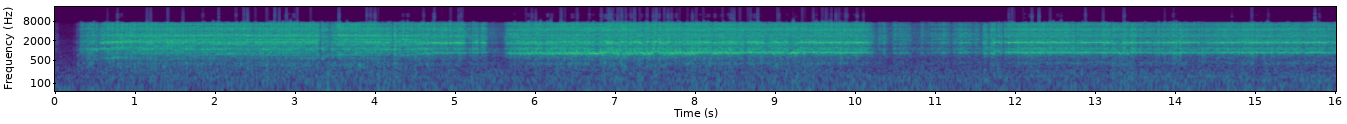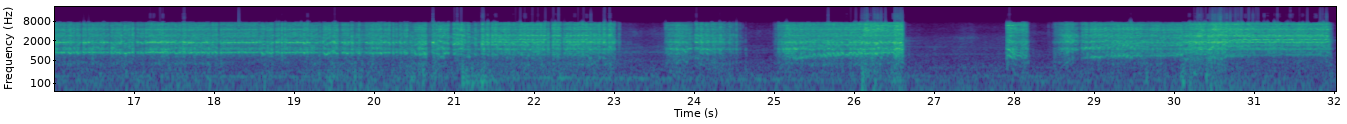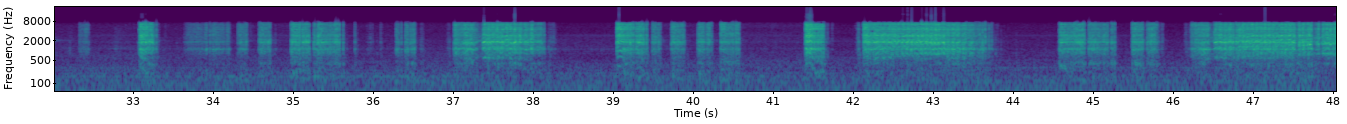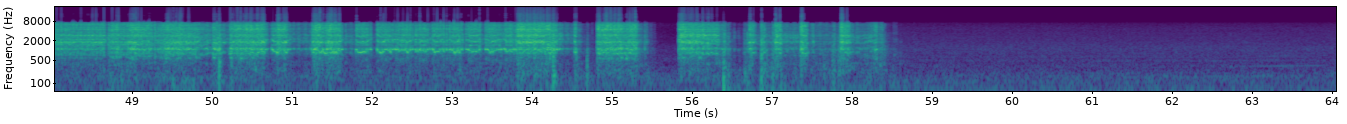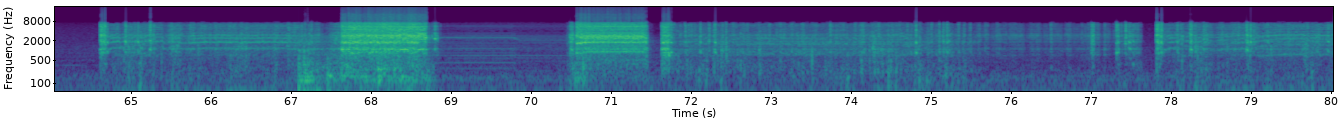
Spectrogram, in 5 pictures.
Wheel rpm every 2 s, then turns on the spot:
130, 210, 220, 210, 230, 230, 230, 230, 240, 230, 220, 110, 70, 90, 110, 180, 30, 20, 50, 20, 20, 90, 10, 140, 200, 240, 250, 160, 150, 50, 0, 0, 120, 220, 150, 120, 220, 200, 110, 210.
26-28 32-42 44-46 70-72 76-78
